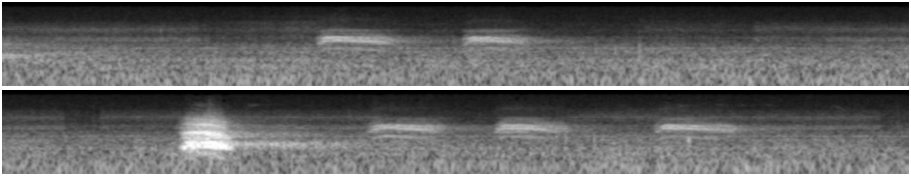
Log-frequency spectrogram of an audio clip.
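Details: A roe deer gives short, hoarse alarm barks in a loose series in East Germany (Mecklenburg-Vorpommern) on an icy-cold, clear, sunny day. Most barks are distant and faint, with one sudden loud bark midway; hunters call this alarm call "Schrecken".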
